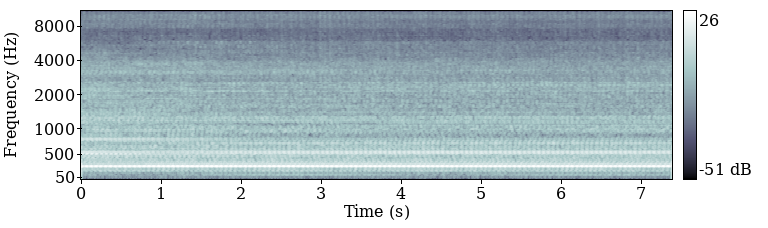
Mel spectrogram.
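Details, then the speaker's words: Multipro 2 HP (2.2 kW single-phase) air compressor after cleaning dirt from the check valve, filling tank: steady low hum with even pumping beat about three strokes a second, no hiss or stumble; normal running. "समस्या का समाधान कर दिया गया है ताकि यह इस हिस्से से अब लीक न हो, जिसका अर्थ है कि क्षति का समाधान हो गया है"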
